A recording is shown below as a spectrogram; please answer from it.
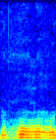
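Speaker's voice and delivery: high, loud mock-ranting "waah"; angry outburst noise. Speaker imitating himself raging at God, mock angry yell. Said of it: "제가 막 화가 나가지고".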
